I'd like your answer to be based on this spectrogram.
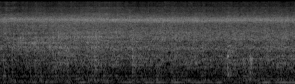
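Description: Galunggong fish fries in hot oil, a dense, even hiss and sizzle that holds steady and close throughout, with no speech.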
